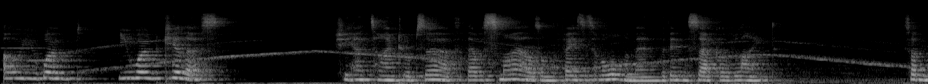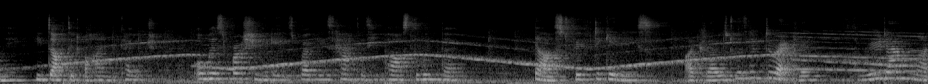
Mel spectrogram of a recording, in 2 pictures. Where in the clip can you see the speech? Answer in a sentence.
You can hear the speech from 0.0 to 7.8 s, from 9.1 to 13.9 s and from 14.6 to 18.5 s.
